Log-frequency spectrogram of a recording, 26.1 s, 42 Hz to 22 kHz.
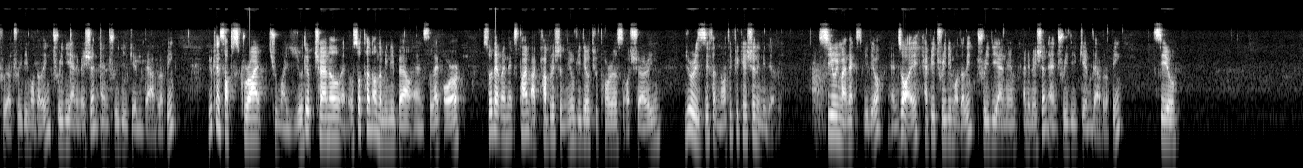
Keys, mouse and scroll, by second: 5.0 click, 6.5 click, 7.3-16.1 typing, 8.6 click, 18.0-21.9 typing, 18.2 click, 23.2 Escape, 24.8 click.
